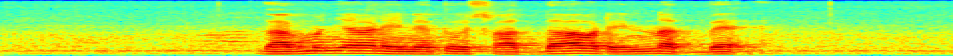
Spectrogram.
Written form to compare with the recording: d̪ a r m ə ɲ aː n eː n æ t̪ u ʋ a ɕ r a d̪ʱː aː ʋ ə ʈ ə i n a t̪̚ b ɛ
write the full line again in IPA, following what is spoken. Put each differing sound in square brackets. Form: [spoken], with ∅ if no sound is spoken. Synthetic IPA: d̪ a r m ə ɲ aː n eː n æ t̪ u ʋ [ə] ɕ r a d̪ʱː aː ʋ ə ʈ ə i [nː] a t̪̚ b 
